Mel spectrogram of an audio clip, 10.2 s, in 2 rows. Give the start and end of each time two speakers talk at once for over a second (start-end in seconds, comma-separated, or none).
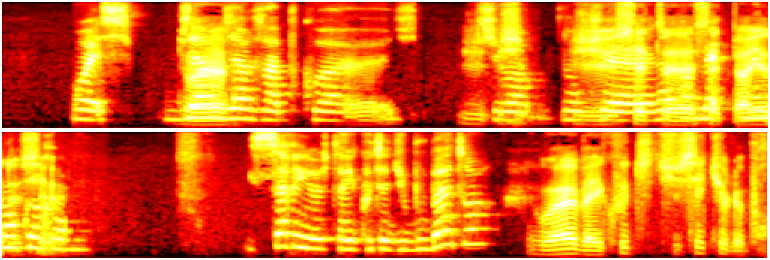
3.1-5.5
